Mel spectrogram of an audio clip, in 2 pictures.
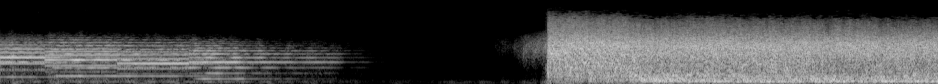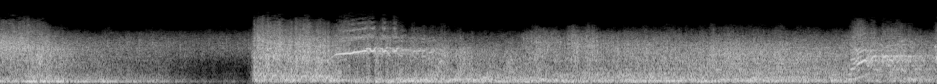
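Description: Cartoon soundtrack: a short melody of descending notes fades out, and after about two seconds of silence a loud, noisy sound effect like thunder or a crash begins. It dips about two-thirds of the way through, then comes back loud with a few gliding tones in it.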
